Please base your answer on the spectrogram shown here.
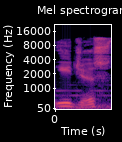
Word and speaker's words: Aegis: the game which is known as the Aegis the a is silent um but a little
